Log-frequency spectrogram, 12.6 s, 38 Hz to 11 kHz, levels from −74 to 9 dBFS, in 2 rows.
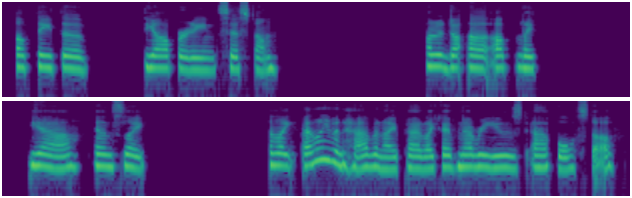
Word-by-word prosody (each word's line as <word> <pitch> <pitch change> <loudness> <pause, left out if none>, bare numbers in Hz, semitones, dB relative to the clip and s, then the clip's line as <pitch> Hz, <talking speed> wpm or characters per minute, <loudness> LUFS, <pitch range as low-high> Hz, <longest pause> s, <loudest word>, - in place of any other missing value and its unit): update 225 -1 +1
the 210 -3 +1 0.6
the 225 -1 +3
operating 205 -3 0
system. 205 -1 -2 1.5
How 240 - +4
to 240 -1 +3
the 225 +1 +2
uh, - - -3 0.3
up, 220 0 +1
like 215 -1 0 1.2
Yeah, 220 -3 +2 0.2
and 230 -1 +3
it's, 220 +2 -5
like 215 -4 +1 1.2
and, 245 - +3
like, 235 -2 0
I 235 - +4
don't 315 +7 +2
even 295 -7 +3
have 220 -1 +1
an 220 - +2
iPad, 195 +1 0
like 200 +2 -1
I've 215 0 +2
never 220 0 +2
used 210 -1 0
Apple 210 -2 0
stuff. 210 +2 -3
220 Hz, 140 wpm, -22 LUFS, 205-225 Hz, 1.5 s, How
